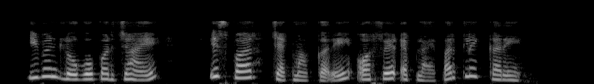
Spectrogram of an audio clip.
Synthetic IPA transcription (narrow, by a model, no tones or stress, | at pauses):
iːʋɛ̃ːɳʈloːɡõpɐɾd͡ʒaːẽ | ɪspɐɾt͡ʃɛːkmaːkːɐ̰ɾʔẽʔɔːɾfɪɾɛplaːipɐɾklɪkːɐɾẽː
